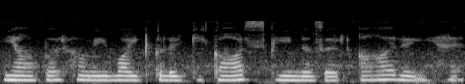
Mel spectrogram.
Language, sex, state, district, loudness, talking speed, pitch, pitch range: Hindi, female, Punjab, Fazilka, -15 LUFS, 155 wpm, 200 Hz, 195-205 Hz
